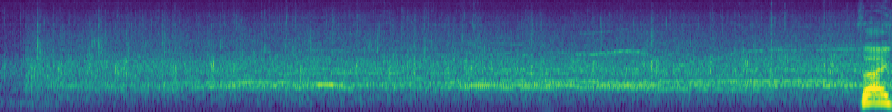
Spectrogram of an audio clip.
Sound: audience cheering

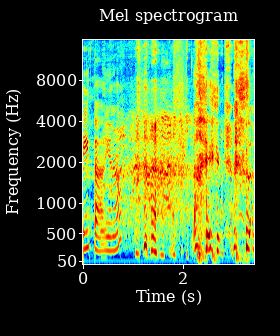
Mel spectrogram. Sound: crowd laughs

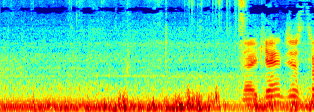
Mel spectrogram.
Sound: chain rattling

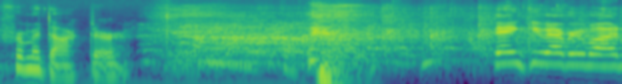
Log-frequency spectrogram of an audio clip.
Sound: audience laughing and applauding

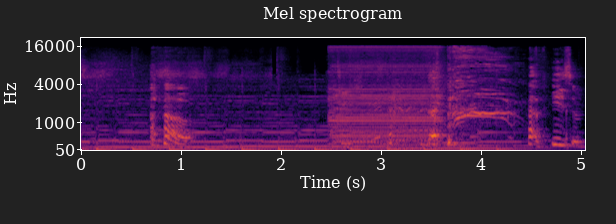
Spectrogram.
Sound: buzzer blaring

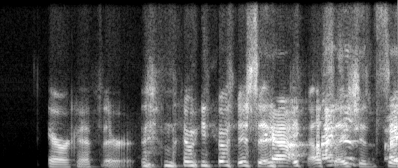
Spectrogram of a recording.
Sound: laughs

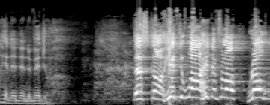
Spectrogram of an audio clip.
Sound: audience laughing

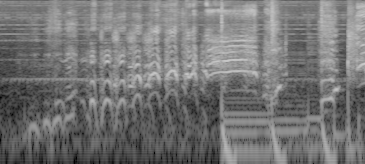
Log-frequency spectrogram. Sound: Jokers laughing

